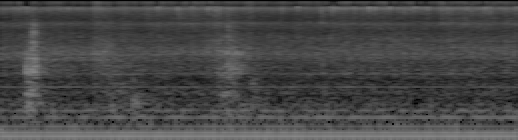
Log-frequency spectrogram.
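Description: Pork sizzling as it fries in a pan for a stir-fry of bamboo shoots with curry paste, a steady hissing crackle with a few brief louder spits.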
